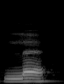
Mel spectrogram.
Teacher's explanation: जो ल है वो कंठ से उच्चारित नहीं होकर के दंत से उच्चारित होता है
